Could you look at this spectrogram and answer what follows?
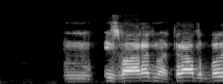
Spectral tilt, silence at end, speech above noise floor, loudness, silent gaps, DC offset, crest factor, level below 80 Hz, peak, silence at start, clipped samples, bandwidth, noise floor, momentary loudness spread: -1.5 dB/octave; 0 s; 53 dB; -13 LUFS; none; under 0.1%; 14 dB; -70 dBFS; -2 dBFS; 0.65 s; under 0.1%; 11 kHz; -68 dBFS; 15 LU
